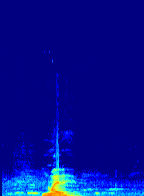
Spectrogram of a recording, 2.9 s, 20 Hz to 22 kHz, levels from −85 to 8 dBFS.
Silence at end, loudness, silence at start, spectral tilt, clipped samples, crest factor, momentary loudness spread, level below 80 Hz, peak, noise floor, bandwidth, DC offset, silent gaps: 0.95 s; -15 LUFS; 0.55 s; -9.5 dB/octave; under 0.1%; 18 dB; 25 LU; -56 dBFS; -2 dBFS; -55 dBFS; 5.4 kHz; under 0.1%; none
